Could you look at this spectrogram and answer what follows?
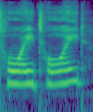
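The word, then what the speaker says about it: high tide: kind vowel pronunciation and high is Hoy toid hoid Hoy toid what the heck is this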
